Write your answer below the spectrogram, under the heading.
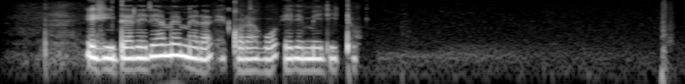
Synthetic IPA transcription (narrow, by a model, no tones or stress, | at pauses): ehidaɾeɾeamemeɾaʔekɔɾaɣoʔeɾemeɾitʰo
